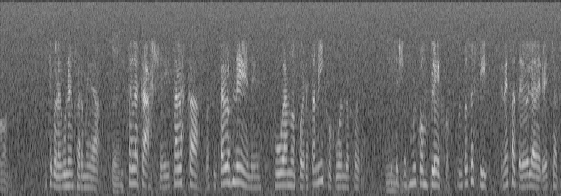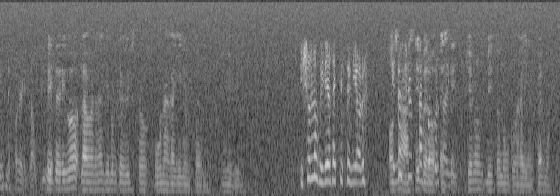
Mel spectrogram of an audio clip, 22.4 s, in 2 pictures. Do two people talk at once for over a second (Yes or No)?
Yes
